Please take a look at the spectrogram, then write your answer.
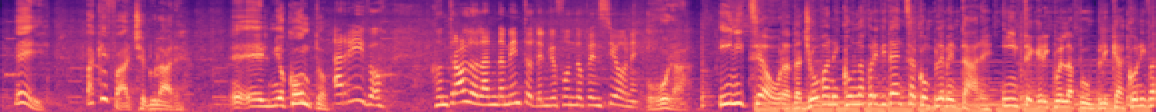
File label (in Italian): Cassiera Radio; Filcams CGIL; previdenza complementare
